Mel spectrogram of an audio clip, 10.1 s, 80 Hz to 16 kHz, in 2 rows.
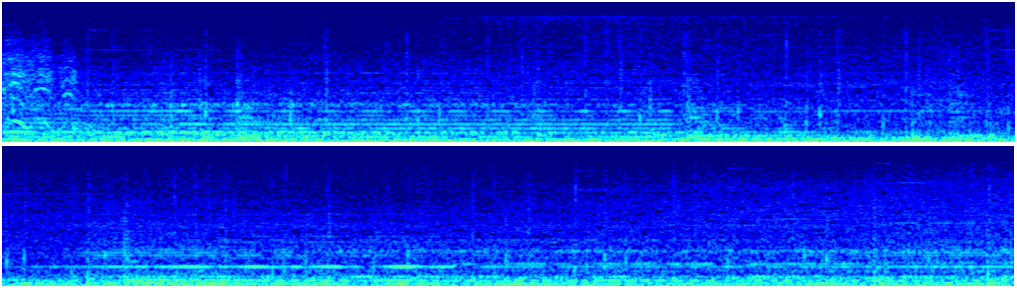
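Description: A horse in The Witcher 3: Wild Hunt video game whinnies and snorts over a steady patter like rain, with hooves clip-clopping in a continuous outdoor soundscape.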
